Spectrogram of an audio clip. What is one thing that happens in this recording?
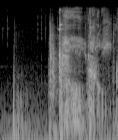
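A zombie groans.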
